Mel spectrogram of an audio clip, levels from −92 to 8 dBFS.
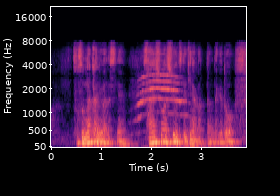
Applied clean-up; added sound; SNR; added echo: none; Meow; 11 dB; reverberation time 0.5 s.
